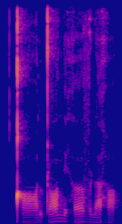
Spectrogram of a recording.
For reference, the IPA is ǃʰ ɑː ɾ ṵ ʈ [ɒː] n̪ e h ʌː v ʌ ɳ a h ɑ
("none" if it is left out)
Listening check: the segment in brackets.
ɒː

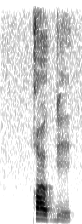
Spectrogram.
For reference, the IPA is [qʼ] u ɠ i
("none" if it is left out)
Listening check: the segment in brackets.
q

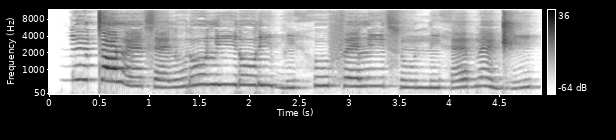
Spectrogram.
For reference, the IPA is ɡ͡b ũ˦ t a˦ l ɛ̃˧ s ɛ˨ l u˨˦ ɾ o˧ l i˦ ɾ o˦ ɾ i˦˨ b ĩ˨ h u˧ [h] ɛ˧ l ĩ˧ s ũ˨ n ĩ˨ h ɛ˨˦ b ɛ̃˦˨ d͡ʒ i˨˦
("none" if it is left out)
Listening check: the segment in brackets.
f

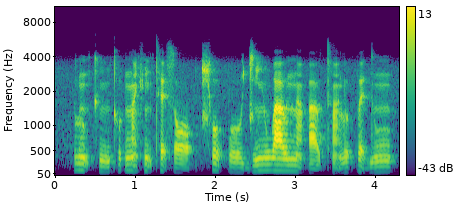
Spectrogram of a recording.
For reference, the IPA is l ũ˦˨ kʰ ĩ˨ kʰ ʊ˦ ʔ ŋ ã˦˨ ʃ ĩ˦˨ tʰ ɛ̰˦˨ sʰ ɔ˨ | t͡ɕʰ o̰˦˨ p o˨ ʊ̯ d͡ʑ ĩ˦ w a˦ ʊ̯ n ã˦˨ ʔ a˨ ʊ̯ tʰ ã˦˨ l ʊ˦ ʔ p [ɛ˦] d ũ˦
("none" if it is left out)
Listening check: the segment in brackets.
ɛ̰˦˨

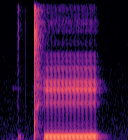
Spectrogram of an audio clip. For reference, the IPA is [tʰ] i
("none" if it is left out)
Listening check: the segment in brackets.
tʰ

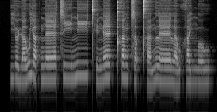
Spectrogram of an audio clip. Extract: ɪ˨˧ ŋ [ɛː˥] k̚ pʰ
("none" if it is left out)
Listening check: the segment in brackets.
ɛː˥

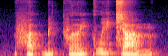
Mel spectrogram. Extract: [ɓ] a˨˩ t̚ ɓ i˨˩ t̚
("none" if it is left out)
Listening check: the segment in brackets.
f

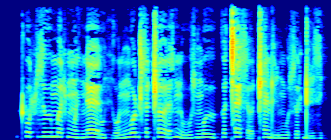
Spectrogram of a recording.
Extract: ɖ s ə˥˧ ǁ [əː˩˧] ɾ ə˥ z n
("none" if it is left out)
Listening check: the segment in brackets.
əː˥˧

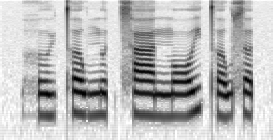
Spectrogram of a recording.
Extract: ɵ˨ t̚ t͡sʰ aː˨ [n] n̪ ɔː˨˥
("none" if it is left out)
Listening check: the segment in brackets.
n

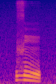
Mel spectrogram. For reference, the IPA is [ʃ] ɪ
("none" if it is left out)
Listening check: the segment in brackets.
z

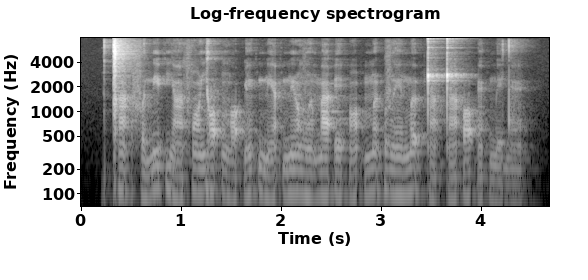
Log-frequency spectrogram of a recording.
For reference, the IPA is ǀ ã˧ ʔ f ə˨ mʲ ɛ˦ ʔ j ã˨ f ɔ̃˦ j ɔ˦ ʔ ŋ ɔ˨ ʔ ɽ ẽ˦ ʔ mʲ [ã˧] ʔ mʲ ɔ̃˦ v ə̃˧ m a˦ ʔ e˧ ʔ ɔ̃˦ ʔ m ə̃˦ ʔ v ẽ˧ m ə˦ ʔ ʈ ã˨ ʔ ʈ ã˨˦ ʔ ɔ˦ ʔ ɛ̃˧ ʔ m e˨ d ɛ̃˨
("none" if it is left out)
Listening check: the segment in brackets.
ã˨˦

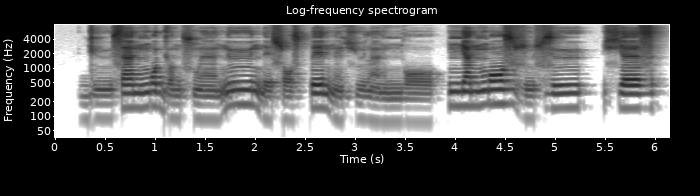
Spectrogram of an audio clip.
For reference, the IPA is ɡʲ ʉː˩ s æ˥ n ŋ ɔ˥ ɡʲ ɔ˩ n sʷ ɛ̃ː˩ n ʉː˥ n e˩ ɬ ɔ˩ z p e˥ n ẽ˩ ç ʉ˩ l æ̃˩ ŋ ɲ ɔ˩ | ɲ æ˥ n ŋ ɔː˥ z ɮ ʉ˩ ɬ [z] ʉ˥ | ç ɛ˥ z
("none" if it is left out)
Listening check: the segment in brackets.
z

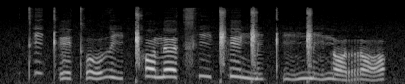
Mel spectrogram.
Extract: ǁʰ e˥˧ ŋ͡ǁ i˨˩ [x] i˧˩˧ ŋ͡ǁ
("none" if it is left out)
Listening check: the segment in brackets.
kʼ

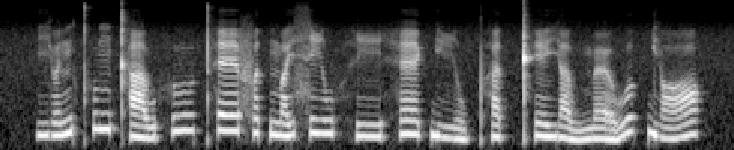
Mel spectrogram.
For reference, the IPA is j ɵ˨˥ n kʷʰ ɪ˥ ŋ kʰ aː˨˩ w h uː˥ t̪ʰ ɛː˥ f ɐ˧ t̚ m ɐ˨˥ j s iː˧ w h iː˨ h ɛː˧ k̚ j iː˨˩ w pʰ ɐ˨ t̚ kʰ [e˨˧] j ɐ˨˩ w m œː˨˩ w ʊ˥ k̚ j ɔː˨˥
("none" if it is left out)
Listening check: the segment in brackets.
e˨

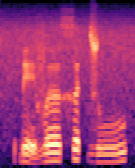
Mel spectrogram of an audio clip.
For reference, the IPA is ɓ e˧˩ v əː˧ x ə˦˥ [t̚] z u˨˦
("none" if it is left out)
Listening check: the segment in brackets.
t̚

